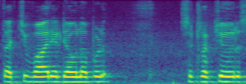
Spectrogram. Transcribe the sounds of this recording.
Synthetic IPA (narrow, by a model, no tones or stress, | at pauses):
t̪at͡ɕiːʋaɾjaɖeʋlɔpəɽ | sʈɾək̚t͡ɕəɾs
